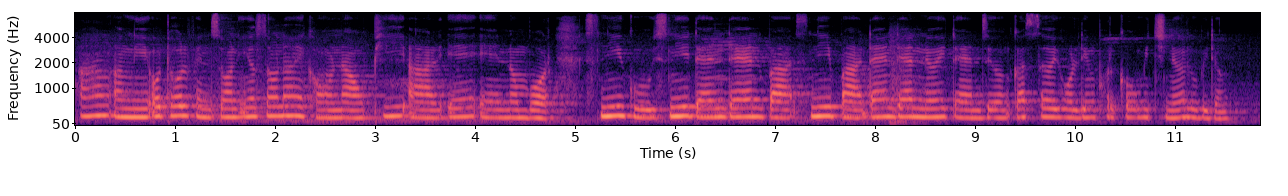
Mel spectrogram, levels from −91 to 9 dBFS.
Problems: constant background noise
